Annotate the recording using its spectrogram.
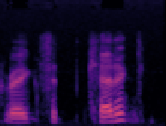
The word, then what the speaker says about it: Greg Feketik: And welcome back for this final session here tonight on Paranormal Stakeout with my guest, Greg Feketik.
